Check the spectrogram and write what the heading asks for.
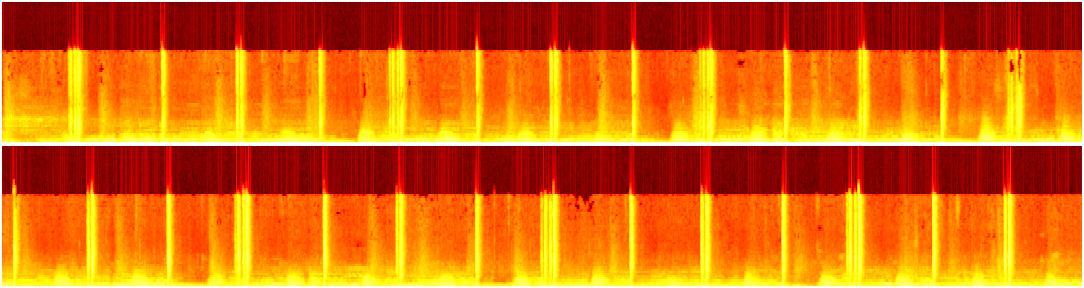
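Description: Brass band of trombones, trumpets and euphoniums with snare and bass drums playing a tune loudly, the drums keeping a steady, even beat under the brass melody.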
